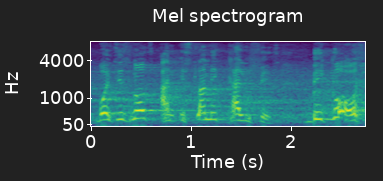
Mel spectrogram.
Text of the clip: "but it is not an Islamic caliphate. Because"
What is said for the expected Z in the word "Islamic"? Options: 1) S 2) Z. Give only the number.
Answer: 1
